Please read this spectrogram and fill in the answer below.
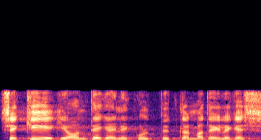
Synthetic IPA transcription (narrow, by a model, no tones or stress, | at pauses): se̞keːɡio̞nt̪e̞ɡ̥e̞likːˑult̪ˑːyt̪ˑlenmɑt̪e̞jleke̞s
